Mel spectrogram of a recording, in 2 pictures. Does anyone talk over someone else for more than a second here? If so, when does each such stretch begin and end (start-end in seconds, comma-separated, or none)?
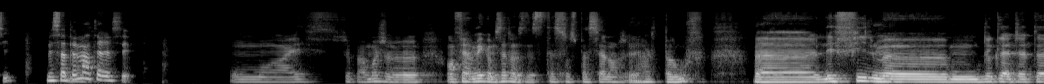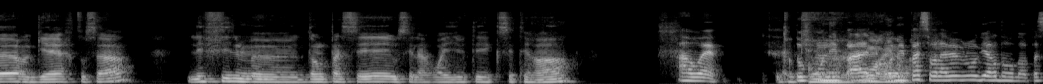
18.4-19.7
